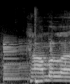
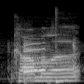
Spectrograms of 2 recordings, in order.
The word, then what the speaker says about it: Kamala: struggle or pretend to struggle with the proper pronunciation of our future president's name kamla Harris's shoulders kamla kamla Harris kamla Kamala Harris kamla kamla Harris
